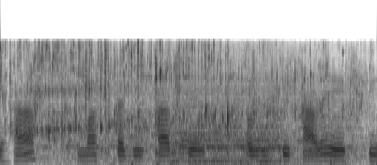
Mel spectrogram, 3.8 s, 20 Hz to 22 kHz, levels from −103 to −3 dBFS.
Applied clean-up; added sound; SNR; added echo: none; Fill (with liquid) + Accelerating, revving, vroom; 2 dB; none.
